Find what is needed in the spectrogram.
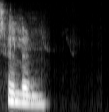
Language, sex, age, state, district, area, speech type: Bodo, female, 45-60, Assam, Chirang, rural, read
